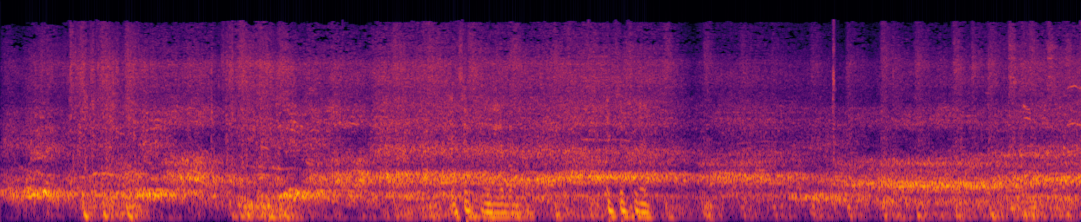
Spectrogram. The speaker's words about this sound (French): Il y a deux semaines, Mauro Icardi, en disgrâce au PSG, effectue un retour définitif à Galatasaray. À l'aéroport d'Istanbul, n'a pas été accueilli par une centaine de supporters, mais des milliers.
